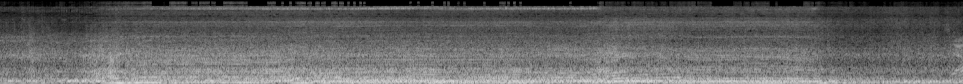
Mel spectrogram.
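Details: 25 hp Mercury outboard on a tank test after carburetor rebuild: a strong, steady run that picks up cleanly and holds even, with no stumble or miss. Healthy run-up.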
